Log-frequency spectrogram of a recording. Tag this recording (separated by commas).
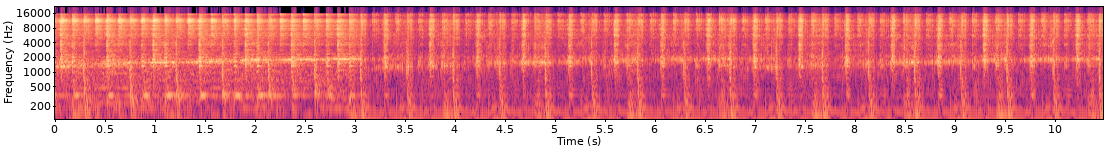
Music, Electronic music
